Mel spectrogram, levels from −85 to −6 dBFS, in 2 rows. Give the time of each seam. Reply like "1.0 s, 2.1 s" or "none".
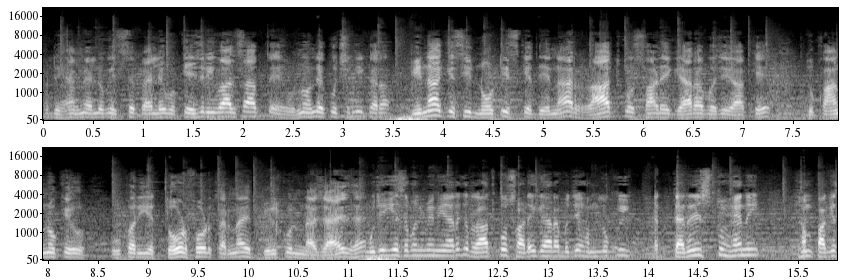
3.6 s, 11.2 s

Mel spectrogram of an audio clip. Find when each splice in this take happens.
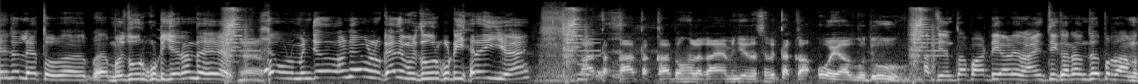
2.5 s, 5.8 s, 9.3 s

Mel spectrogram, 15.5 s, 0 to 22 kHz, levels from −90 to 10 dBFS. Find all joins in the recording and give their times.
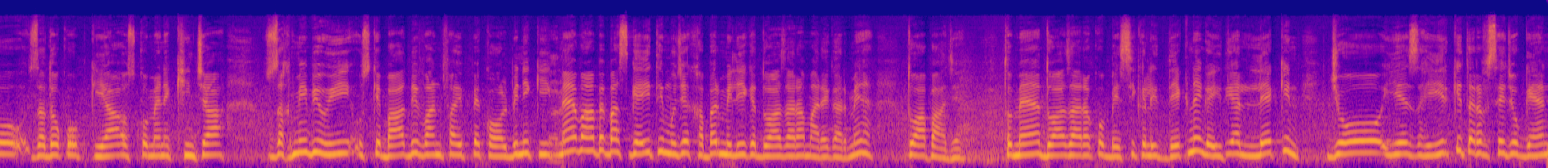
5.5 s, 12.3 s

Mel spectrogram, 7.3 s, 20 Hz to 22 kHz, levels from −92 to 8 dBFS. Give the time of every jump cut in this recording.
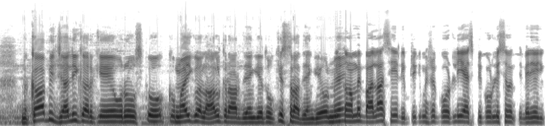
4.6 s

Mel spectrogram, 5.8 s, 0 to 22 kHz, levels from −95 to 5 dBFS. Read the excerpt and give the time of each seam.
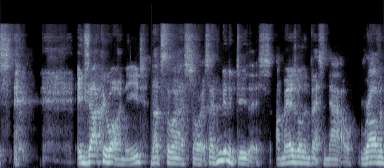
2.2 s

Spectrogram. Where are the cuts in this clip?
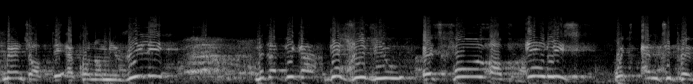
1.8 s, 3.2 s, 4.1 s, 5.9 s

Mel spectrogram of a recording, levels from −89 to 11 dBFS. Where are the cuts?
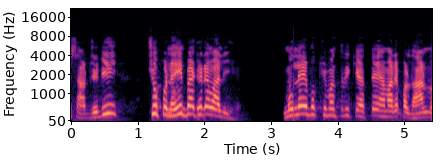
3.4 s

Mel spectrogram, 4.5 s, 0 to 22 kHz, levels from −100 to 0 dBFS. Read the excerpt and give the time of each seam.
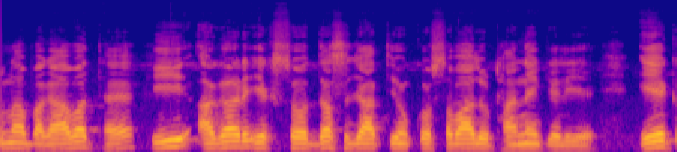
0.9 s

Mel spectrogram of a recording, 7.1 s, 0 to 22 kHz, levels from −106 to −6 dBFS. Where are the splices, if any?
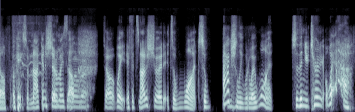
none

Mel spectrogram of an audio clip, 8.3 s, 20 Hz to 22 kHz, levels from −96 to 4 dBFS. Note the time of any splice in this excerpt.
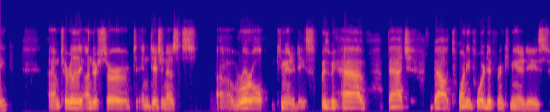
4.8 s

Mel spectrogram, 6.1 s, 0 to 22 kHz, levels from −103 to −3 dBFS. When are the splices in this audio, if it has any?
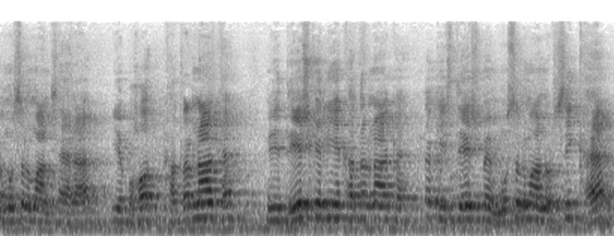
4.3 s

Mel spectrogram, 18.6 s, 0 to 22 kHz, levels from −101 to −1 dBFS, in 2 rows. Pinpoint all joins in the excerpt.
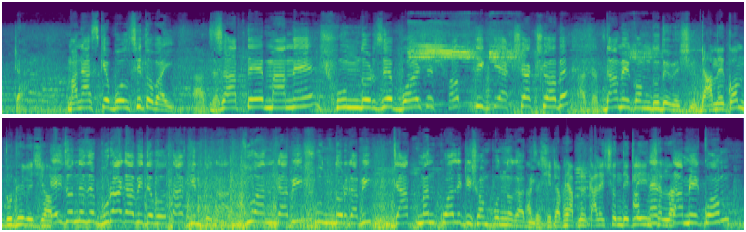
none

